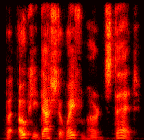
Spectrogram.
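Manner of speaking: plain reading voice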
